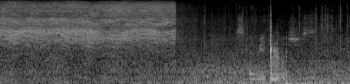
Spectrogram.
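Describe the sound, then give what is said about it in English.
A steady aerosol hiss of golden sweet cooking spray sprayed on a waffle iron in a store so the waffle doesn't stick lasts nearly two seconds, then cuts off, followed by quieter background noise and a brief clatter, with a voice faintly present. “What we'll do, get a little golden sweet spray. Spray that so it doesn't stick.”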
